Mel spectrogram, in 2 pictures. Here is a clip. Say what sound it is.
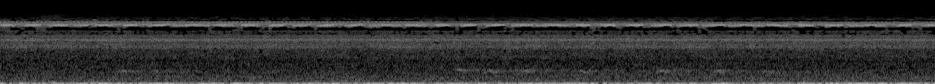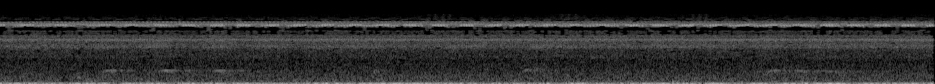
Cricket Noises 5
Recording of crickets/bugs at my house at dusk in TN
